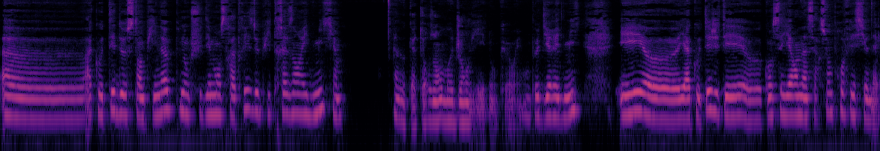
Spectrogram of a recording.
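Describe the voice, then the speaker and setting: In a very clean recording with a silent background, a woman with a medium pitch speaks at a moderate pace in a dark, mellow tone with fairly even intonation. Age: 40s. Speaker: craft product demonstrator. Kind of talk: live craft tutorial stream. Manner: hesitant, many fillers.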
